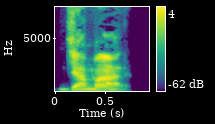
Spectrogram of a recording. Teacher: In Colombia, they tend to pronounce the double L like a soft J.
